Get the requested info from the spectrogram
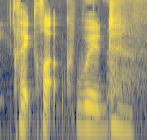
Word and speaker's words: Click Clock Wood: And I'm in the Click Clock Wood.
